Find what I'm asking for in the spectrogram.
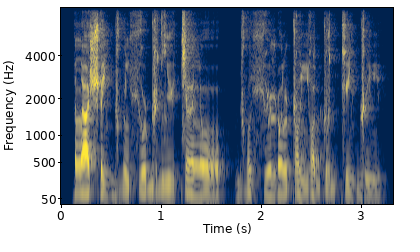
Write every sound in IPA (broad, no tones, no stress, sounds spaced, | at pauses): l a ʃ ɽ ə ʎ ɖʱ u l ç u ɖ ʉ d lʲ ʉ c ə l o | ɖʱ o ç ʉ l ɽ o l ʈ ɔ ʎ ɔ d ʈ u d kʲ ə ʎ ɖ ʉ ʎ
